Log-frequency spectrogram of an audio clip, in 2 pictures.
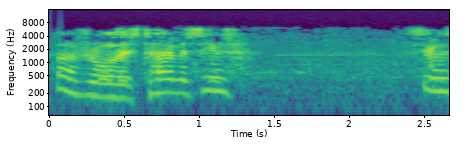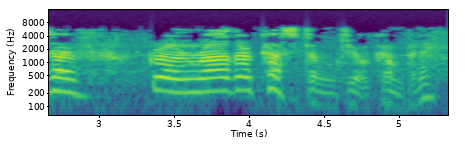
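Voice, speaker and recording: Bitter Edwardian English gentleman, high swooping voice, halting, exclamatory, wry, radio play. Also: big pitch swings, dull audio, a little hiss or hum. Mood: subdued. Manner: halting, exclamatory, well-spoken. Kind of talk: radio drama acting.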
